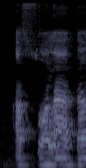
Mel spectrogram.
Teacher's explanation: সাদ এখানে একটু মোটা হবে, ডিপ হবে। লাম ওপেন রাখবেন, একালে টানবেন।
